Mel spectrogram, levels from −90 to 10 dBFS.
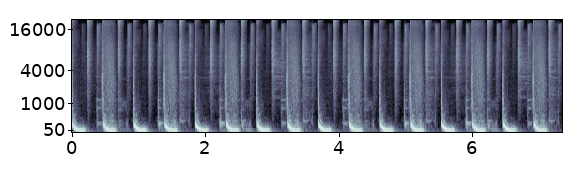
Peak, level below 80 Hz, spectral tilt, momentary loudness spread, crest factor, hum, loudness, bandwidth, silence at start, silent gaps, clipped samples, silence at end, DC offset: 0 dBFS; -12 dBFS; -5 dB/octave; 2 LU; 10 dB; none; -12 LUFS; over 20 kHz; 0 s; none; under 0.1%; 0 s; under 0.1%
